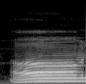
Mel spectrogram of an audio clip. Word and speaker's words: Om: Whenever you say Om Namo Bhagavate, Om Namo Narayana, try to take the word Om from the navel portion. As you are breathing out, that's the correct way of pronouncing the Om.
